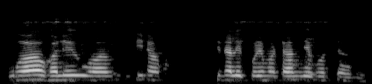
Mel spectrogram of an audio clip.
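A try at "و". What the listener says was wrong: মাশাআল্লাহ, খুব সুন্দর।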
